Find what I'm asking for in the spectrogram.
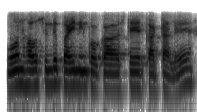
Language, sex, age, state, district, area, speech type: Telugu, male, 30-45, Andhra Pradesh, Nellore, rural, conversation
